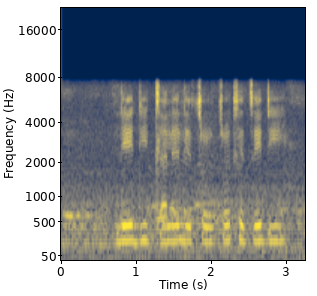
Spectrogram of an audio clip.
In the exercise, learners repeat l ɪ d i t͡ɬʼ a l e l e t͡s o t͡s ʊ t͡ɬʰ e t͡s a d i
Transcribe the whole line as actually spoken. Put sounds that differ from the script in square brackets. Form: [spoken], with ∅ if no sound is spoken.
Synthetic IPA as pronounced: l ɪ d i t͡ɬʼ a l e l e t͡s [ɔ] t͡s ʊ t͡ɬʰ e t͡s [e] d i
